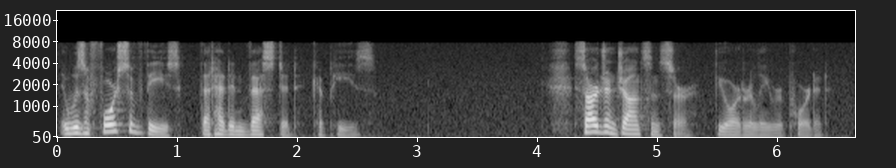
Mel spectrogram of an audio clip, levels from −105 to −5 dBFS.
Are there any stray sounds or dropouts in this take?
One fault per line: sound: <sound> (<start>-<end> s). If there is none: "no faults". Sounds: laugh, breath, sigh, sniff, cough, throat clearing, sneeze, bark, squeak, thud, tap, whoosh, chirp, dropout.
no faults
